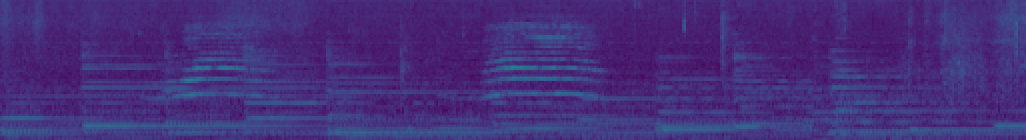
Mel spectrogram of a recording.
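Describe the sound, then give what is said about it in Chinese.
A kitten meows several times in high, thin, wavering cries, heard over a steady humming tonal background with no one talking. “我这里也有小猫在叫哦。”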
